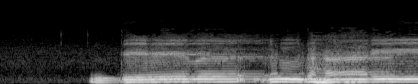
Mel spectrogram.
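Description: After about a second of near quiet, Sikh Gurbani chanting starts abruptly: a voice holds long, sliding notes over a steady drone.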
